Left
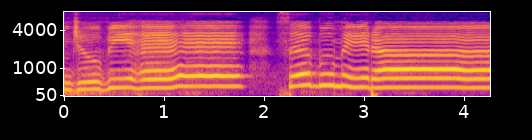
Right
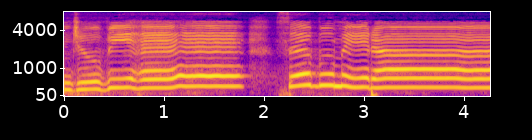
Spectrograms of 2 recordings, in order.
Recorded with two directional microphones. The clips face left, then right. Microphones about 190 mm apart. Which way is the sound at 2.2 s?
25° right (ahead or behind).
